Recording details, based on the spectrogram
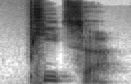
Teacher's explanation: We cannot use the short I sound like this is. We have to use a long E sound like green beans.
